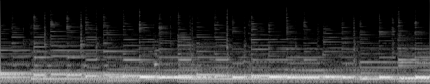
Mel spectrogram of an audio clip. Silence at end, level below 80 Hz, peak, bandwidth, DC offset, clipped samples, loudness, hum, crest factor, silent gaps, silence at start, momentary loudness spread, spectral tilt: 0 s; -52 dBFS; -2 dBFS; 6.8 kHz; under 0.1%; under 0.1%; -14 LUFS; none; 10 dB; none; 0 s; 7 LU; -8.5 dB/octave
